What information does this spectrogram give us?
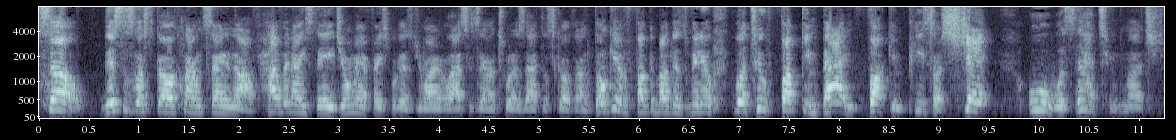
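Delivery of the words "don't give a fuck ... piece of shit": furious, loud, angry swearing rant. Signing off a gaming video to viewers, in an angry outburst. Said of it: "I'm very angry today, as you can tell".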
